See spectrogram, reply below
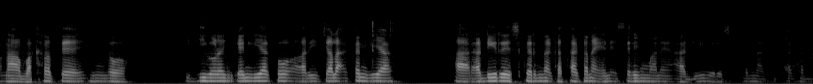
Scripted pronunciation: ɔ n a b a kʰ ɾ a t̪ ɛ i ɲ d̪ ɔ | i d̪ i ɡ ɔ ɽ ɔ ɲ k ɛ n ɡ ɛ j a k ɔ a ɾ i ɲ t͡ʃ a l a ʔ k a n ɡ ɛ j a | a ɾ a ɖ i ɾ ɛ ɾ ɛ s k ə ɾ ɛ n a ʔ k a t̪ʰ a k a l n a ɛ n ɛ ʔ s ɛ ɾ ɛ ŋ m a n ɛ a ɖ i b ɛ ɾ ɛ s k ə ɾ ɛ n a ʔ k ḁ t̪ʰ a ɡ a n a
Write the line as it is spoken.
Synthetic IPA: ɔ n a b a kʰ ɾ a t̪ ɛ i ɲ d̪ ɔ | i d̪ i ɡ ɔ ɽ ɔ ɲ k ɛ n ɡ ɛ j a k ɔ a ɾ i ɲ t͡ʃ a l a ʔ k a n ɡ ɛ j a | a ɾ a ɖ i ɾ ɛ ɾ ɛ s k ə ɾ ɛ n a ʔ k a t̪ʰ a k a n a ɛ n ɛ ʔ s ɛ ɾ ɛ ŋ m a n ɛ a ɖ i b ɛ ɾ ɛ s k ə ɾ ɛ n a ʔ k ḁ t̪ʰ a k a n a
